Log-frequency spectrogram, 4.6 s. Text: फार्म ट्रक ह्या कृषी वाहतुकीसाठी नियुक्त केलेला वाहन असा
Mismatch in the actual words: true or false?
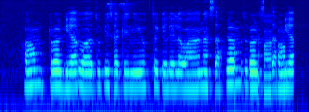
true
